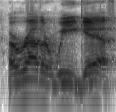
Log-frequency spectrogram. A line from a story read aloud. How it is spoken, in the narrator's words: said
